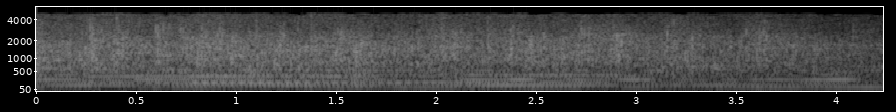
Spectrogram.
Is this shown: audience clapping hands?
yes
